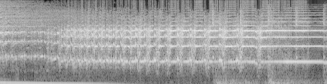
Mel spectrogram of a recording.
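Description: A loud broadcast sound effect laid over a boundary shot: a deep boom that fades over about two seconds beneath a steady, rapidly fluttering high tone, with low rumbling returning after about four seconds, all cutting off abruptly.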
